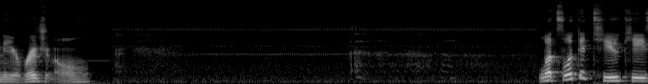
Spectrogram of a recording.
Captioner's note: Nancy breathes shakily looking at Tina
